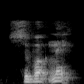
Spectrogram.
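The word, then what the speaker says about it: Subotnick: sorry Mark sub subotnik subotnik sounds like Robotnik doesn't it it was a producer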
